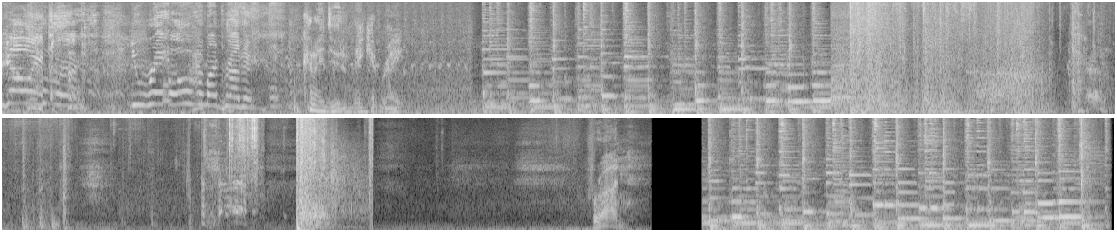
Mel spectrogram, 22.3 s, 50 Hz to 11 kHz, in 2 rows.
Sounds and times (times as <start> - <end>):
Music: 4.8 - 8.3, 18.2 - 22.2
Speech: 17.0 - 17.5.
